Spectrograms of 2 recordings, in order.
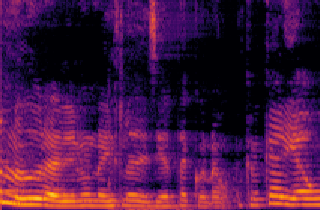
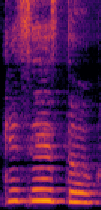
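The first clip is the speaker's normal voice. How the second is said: put-on higher, laughing kid's question; imitating the little sister; 10 semitones higher than usual. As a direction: play the confused little sister. Hermana imita a niña escupiendo. (imitando a la hermanita, aguda y riendo)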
